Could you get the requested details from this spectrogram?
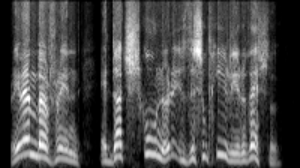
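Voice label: Dutch male, voice; Pirates Of The Caribbean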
